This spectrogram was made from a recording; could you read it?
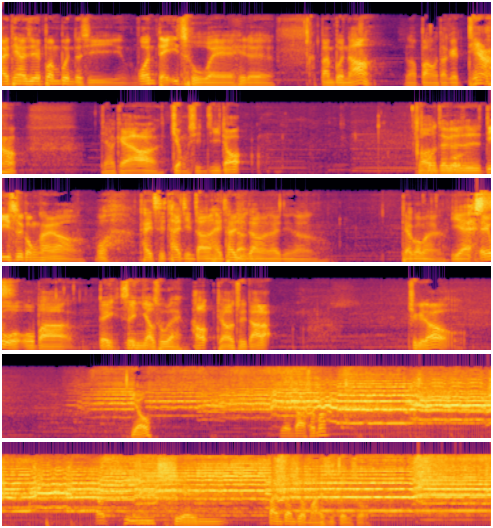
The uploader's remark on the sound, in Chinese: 錄音地點：咖啡秘辛五妃店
